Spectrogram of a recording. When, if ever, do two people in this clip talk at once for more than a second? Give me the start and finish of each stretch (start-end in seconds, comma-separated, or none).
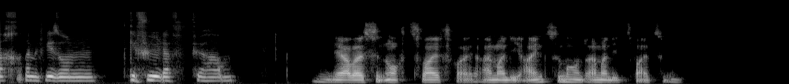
none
